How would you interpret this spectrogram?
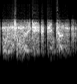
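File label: Korean right wing mood low; speech; War Thunder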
